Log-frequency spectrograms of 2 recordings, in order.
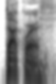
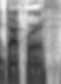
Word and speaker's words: Duckworth: How do you say it? Duckworth? Duckworth. Yeah, we just say Duckworth.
